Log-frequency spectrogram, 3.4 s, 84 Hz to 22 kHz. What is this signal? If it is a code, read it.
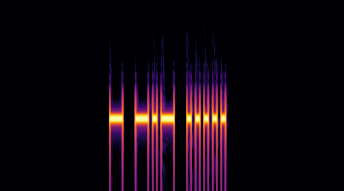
Morse code, heard as a keyed tone, about 28 wpm, 700 Hz. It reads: TK5
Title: Callsign Prefixes for Top 100 DXCC - 28wpm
